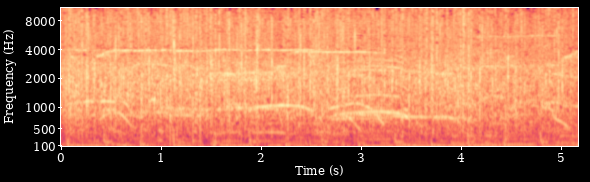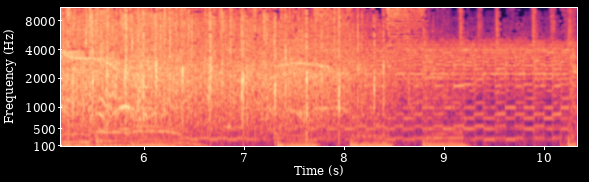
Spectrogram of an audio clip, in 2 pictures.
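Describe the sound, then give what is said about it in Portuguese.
Dense crowd applause in appreciation of a person, a steady wash of many hands clapping that holds loud for most of the stretch, then thins and softens near the end. “Aplausos para Galvão Bueno.”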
